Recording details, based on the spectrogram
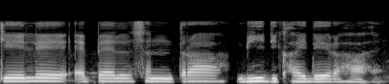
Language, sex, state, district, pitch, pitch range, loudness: Hindi, male, Arunachal Pradesh, Lower Dibang Valley, 140 Hz, 135-145 Hz, -13 LUFS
